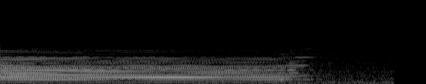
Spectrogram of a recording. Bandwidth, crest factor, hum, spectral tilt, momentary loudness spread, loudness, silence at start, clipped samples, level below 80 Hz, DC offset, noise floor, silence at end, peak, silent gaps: 19.5 kHz; 14 dB; none; -7.5 dB/octave; 22 LU; -37 LUFS; 0 s; under 0.1%; -62 dBFS; under 0.1%; -57 dBFS; 0.3 s; -24 dBFS; none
